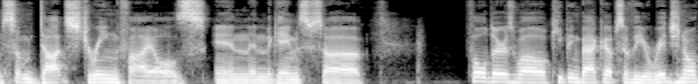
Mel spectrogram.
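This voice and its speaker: A man's voice: mid-range voice, smooth, dry recording. Man chatting on a podcast, dry sound. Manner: rambling, laughing, many restarts. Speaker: podcast co-host. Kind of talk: casual chat.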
